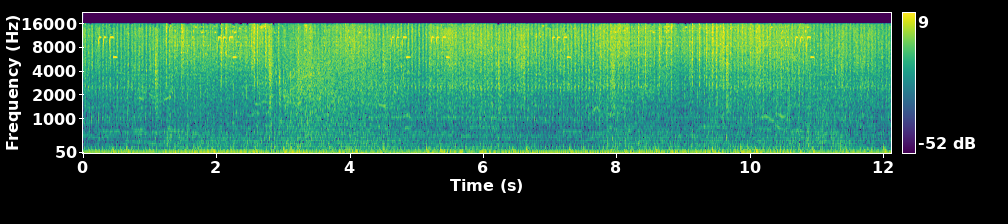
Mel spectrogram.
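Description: Rifles fire in short bursts.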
